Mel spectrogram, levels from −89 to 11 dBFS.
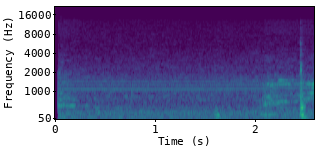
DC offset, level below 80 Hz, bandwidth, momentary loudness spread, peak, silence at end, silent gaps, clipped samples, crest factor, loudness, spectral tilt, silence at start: under 0.1%; -62 dBFS; 15 kHz; 7 LU; -16 dBFS; 0 s; none; under 0.1%; 26 dB; -46 LUFS; -7 dB/octave; 0.05 s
